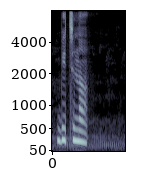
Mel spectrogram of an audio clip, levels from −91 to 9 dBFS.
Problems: none marked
